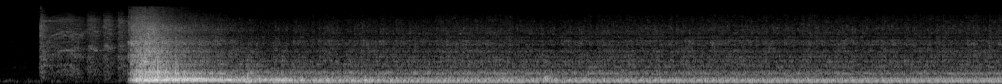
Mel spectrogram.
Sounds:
vehicle
car

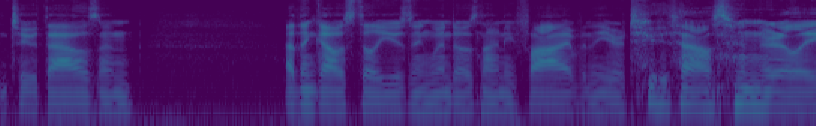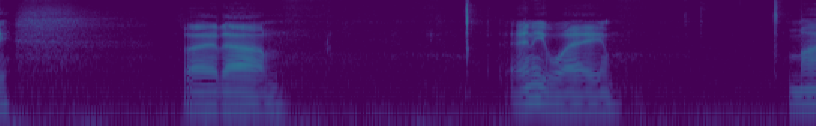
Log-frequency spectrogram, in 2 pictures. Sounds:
speech

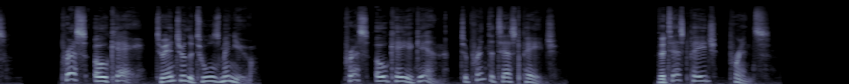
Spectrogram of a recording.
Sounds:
speech synthesizer

